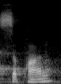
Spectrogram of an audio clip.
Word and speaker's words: Sophon: There's a lot of other Cambodian folks with the same SOPH prefix, like my dad, Sapun, SOPHON. my ex, Saphi, S-O-P-H-Y, and my best friend, Sapit, S-O-P-H-E-A-K. My name is pronounced!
